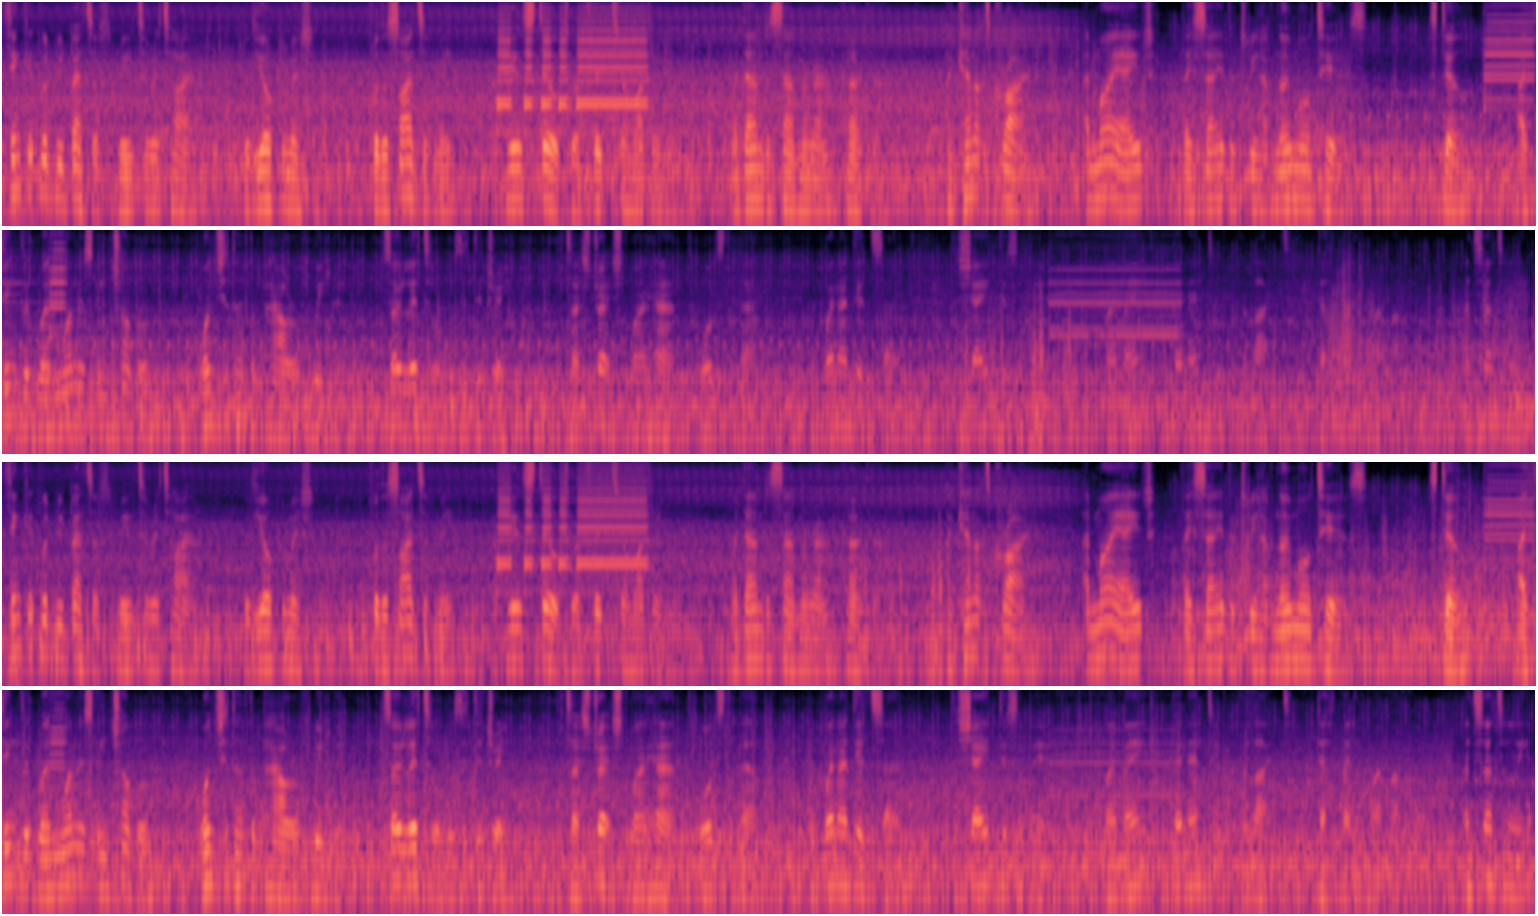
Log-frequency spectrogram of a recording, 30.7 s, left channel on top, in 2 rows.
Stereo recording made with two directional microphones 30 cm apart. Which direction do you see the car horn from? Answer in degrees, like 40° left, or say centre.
30° left.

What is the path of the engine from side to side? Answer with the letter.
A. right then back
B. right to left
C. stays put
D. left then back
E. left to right
E.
